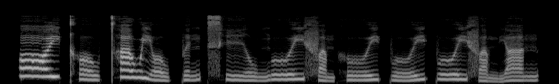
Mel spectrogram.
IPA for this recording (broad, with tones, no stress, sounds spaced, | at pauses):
ɔː˥ j kʰ o˨˩ w t̪ʰ ɐ˥ w j o˨˩ w p ɪ˨˥ ŋ t͡sʰ iː˨˩ w ŋ uː˨˧ j f ɐ˨˩ m h uː˨˧ j p uː˨˥ j p uː˧ j f ɐ˨˩ m j ɐ˧ n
